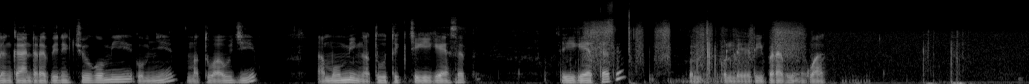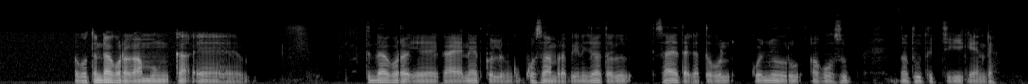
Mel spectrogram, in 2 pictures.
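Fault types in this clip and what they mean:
Digital radio blending to analogue: The receiver lost its digital stream at 7.83 s, just after "kole riibe", and cross-faded over about 450 ms to the AM broadcast of the same station. It returned to digital at 12.76 s. Hiss sits roughly 30 dB under the signal. The level also shifts by about 3 dB at the switch.
Bit error spike: At 16.89 s a single sample jumps to a wrong value and snaps straight back. This happens when one bit flips in memory or on a digital link, which throws the sample off by a power of two. Because only one sample is hit, it is heard as a single sharp tick. The click spreads across the whole spectrum and has nothing to do with the speech around it.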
